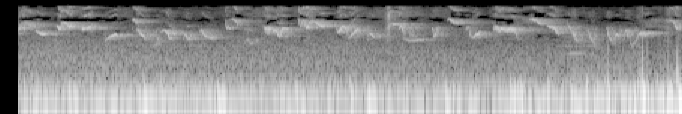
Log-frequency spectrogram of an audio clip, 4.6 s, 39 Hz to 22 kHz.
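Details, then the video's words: Three-month-old hybrid of a Gray Finch and a Lemon Breasted finch giving its first complete song: a continuous rapid twitter of high, sliding chirps and trills, with a low rumble of background noise underneath. "Gray Finch X Lemon Breasted 2020"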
